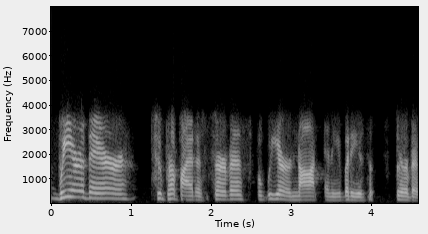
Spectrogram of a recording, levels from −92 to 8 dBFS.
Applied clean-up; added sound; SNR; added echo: none; none; none; none.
